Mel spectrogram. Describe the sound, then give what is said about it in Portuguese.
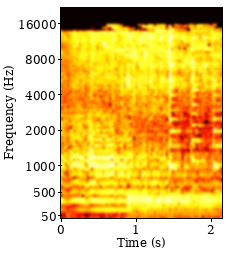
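A female Anopheles mosquito, the malaria carrier, gives a loud, continuous high-pitched whine rich in overtones. The buzzing drone holds steady throughout, with a slight shift in pitch shortly before the midpoint. “causada pela picada de uma fêmea do mosquito Anopheles”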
